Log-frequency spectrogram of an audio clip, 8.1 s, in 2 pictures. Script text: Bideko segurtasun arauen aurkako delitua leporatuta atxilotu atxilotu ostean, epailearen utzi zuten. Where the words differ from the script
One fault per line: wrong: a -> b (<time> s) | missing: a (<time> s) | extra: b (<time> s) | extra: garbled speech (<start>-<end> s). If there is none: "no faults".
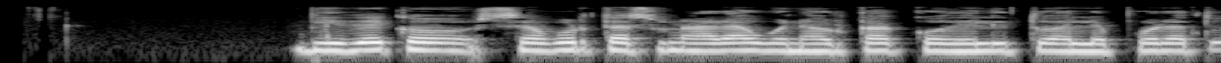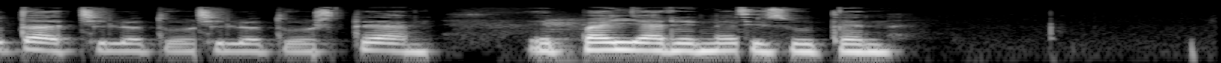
no faults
